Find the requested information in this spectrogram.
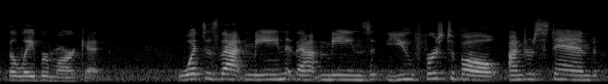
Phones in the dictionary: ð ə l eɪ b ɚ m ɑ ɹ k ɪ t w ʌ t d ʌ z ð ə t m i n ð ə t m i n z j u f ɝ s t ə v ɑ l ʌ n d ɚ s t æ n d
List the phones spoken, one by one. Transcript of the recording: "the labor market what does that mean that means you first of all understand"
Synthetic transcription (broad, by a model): ð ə l eɪ b ɚ m ɑ ɹ k ɪ t w ʌ t d ʌ z ð ə t m i n ð ə t m i n z j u f ɝ s t ə v ɑ l ʌ n d ɚ s t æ n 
